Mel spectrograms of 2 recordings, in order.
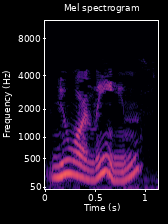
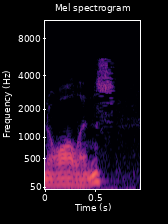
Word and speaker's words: New Orleans: Oh, I'm so sorry. Let me say it and get it right. New Orleans. – Close enough.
